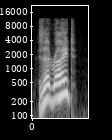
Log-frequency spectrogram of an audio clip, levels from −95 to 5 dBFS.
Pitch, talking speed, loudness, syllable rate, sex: 225 Hz, 215 wpm, -14 LUFS, 5.8 syllables/s, male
